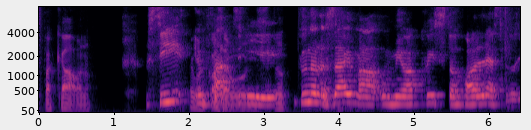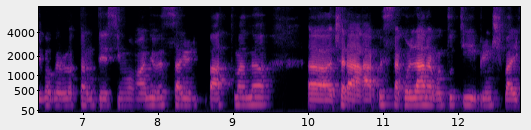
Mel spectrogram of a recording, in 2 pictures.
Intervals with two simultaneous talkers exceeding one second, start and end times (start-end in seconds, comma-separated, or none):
1.9-3.4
